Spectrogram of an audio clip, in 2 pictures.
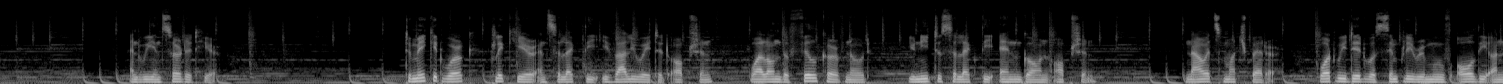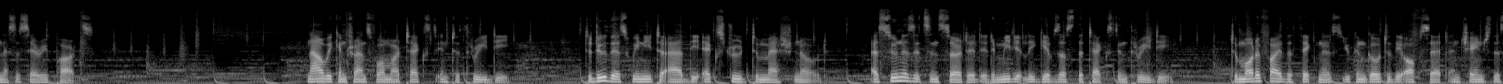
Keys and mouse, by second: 2.5 click, 5.5-8.0 drag, 11.6 click, 15.1 click, 16.4 middle click, 18.3 click, 21.1 click, 21.4 x, 21.4 shift+a, 24.8-26.3 drag, 26.3 middle click.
